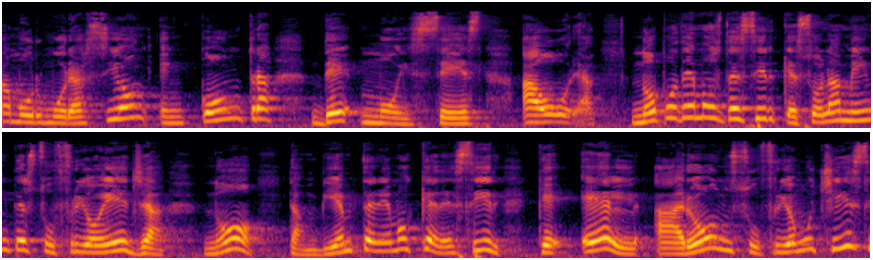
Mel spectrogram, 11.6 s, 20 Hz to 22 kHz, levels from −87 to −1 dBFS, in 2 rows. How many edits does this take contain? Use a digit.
0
